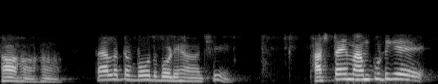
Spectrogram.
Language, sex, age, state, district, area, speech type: Odia, male, 18-30, Odisha, Boudh, rural, conversation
